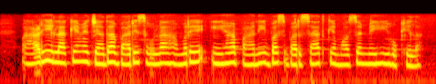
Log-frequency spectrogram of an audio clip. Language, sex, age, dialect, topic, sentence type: Bhojpuri, female, 25-30, Western, agriculture, statement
